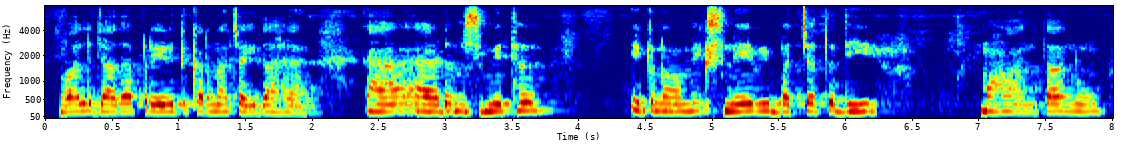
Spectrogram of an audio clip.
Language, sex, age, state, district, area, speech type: Punjabi, male, 18-30, Punjab, Muktsar, urban, spontaneous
